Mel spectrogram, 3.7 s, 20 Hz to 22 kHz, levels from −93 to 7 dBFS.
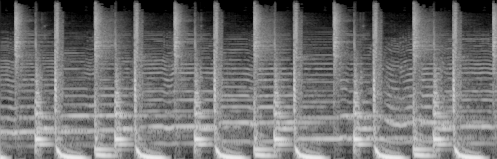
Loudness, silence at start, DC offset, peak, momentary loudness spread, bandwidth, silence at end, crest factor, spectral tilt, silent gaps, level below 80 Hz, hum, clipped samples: -9 LUFS; 0 s; under 0.1%; 0 dBFS; 2 LU; over 20 kHz; 0 s; 8 dB; -4.5 dB/octave; none; -12 dBFS; none; 0.6%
